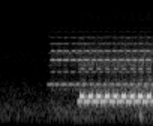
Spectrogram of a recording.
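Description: An incoming spam call sets a telephone ringing again, a sustained electronic trill that starts faintly and then rises to a loud, pulsing ring with no talking over it.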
